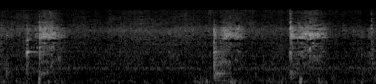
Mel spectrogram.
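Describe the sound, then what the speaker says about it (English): Okra stir-frying in oil with fried belacan, a steady sizzle punctuated by three scraping stirs of a utensil against the pan, close and fairly loud, no talking. "I sort of circle the okra in, okay, like that, and coat the okra with the belacan that I fried up in the oil"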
